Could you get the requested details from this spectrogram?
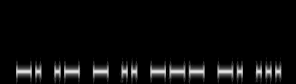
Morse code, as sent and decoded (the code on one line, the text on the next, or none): -. .- - .. --- -. ...
NATIONS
